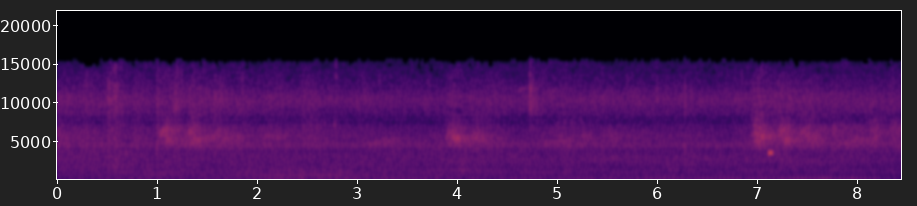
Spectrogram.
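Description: Steady background rumble of distant road traffic, with a few faint high-pitched sounds now and then.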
